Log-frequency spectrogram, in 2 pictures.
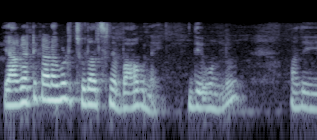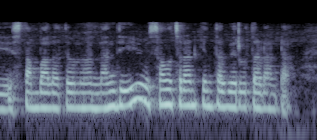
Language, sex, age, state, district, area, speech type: Telugu, female, 60+, Telangana, Hyderabad, urban, spontaneous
